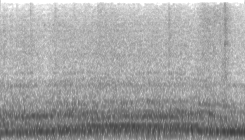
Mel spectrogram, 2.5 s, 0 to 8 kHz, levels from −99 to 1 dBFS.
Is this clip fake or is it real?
fake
